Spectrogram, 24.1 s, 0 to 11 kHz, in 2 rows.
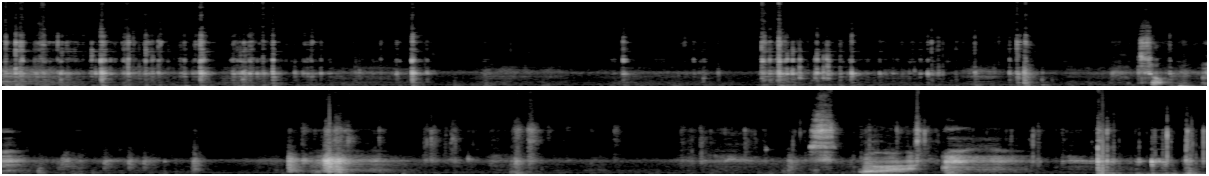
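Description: Light metallic clicks and clinks of steel valve springs and spring caps being handled and seated by hand over the valve guides of a Triumph T120R cylinder head. The clicks come in scattered clusters with quieter gaps between.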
